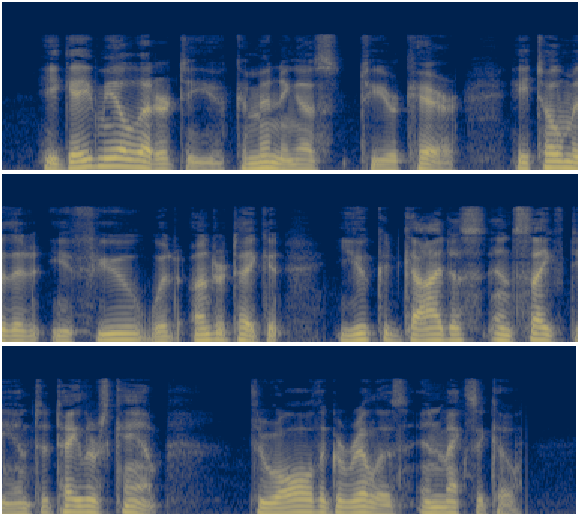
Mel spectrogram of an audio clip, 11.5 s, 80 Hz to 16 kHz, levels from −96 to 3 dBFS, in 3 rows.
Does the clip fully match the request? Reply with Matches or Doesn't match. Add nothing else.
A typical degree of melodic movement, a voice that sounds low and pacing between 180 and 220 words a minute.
Matches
